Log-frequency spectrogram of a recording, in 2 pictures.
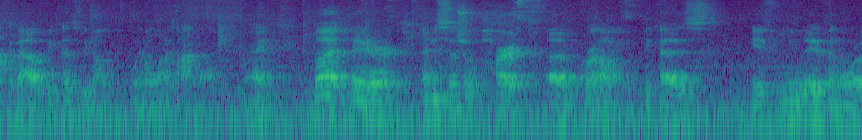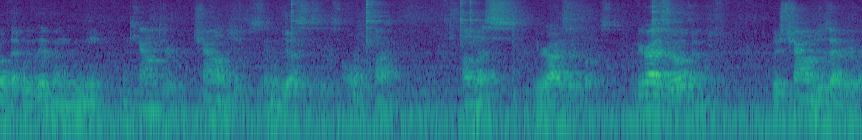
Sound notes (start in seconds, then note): none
